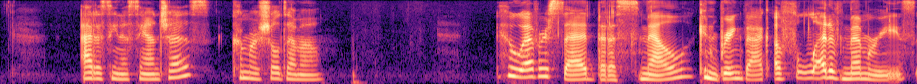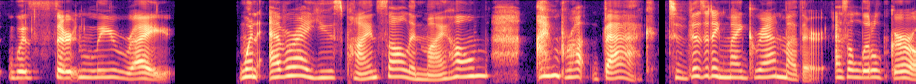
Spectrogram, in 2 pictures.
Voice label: commercial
